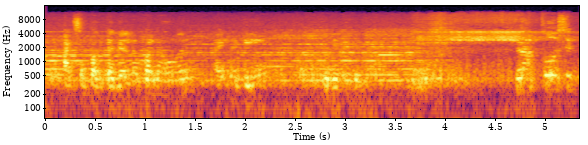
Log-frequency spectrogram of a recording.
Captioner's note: crickets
